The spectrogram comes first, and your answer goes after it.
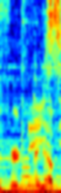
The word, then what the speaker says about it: Furness: It's actually pronounced Furnace.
